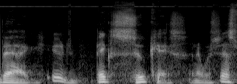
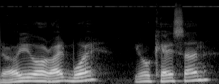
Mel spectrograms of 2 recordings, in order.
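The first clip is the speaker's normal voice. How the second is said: a higher, kindly driver voice; concerned cabbie; 7 semitones higher than usual. Retold or imitated. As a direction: ask the soaked boy if he's all right. Retold taxi driver asks about him.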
